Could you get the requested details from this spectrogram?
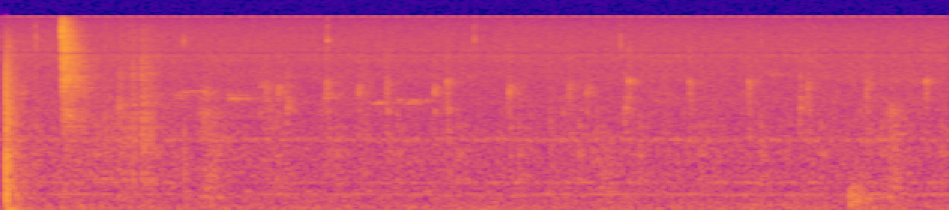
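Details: Fasco Vanity Fair ceiling fan with broken flywheel: light regular tick keeps pace with spinning over a quiet hum, slight wobble; flywheel worked loose on the shaft after earlier attempts to remove it.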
